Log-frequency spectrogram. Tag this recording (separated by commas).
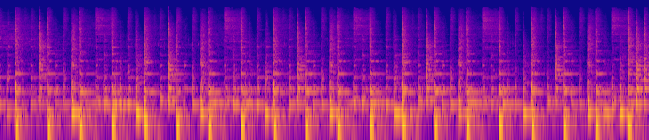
Music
